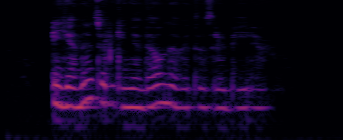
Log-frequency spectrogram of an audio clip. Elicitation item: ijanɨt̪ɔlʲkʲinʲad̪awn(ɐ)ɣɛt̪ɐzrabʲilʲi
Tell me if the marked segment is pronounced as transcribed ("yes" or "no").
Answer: yes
